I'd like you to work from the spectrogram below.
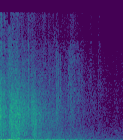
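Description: Missile and artillery fire in a real-time strategy video game: a single deep boom at the start, followed by a rumbling decay that fades over about two seconds.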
